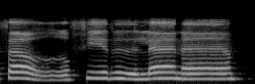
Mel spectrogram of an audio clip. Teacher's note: غین موٹا پڑھیں گے پھر را باریک پڑا جائے گا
